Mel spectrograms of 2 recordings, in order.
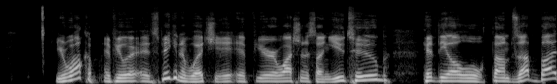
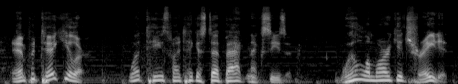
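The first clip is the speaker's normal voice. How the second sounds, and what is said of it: NPR-style radio announcer voice. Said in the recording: “you went into your NPR voice for 10 seconds”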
